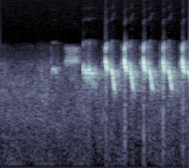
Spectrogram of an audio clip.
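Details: In a garden where tomatoes are being planted, a common nightingale sings: a short whistled lead-in, then a rapid series of loud, clipped, down-slurred notes repeated about five times a second.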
